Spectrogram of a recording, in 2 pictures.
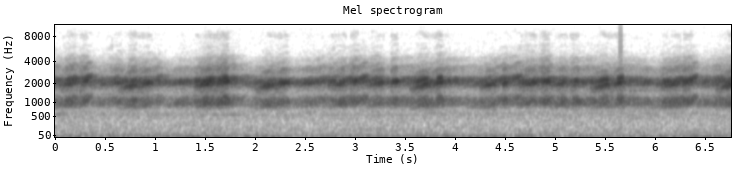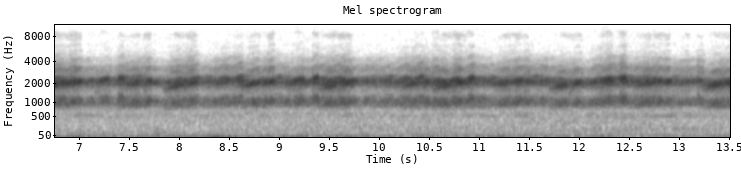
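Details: Frogs croaking in a spring wetland, live recording: a thick wall of rapid, rattling calls in two pitch layers, continuous throughout, with one faint sharp click partway through.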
